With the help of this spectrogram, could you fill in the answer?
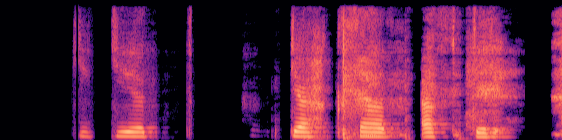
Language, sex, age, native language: Icelandic, female, 8, Icelandic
